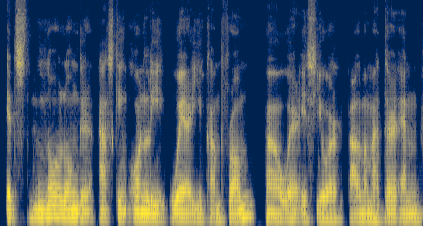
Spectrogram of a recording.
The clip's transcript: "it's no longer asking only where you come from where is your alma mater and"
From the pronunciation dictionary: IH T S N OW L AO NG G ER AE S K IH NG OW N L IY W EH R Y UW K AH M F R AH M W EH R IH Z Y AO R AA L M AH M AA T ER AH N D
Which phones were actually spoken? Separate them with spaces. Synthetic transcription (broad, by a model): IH T S N OW L AO NG G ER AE S K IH NG OW N L IY W EH R Y UW K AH M F R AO M W EH R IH S Y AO R AA L M AH M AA T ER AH N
